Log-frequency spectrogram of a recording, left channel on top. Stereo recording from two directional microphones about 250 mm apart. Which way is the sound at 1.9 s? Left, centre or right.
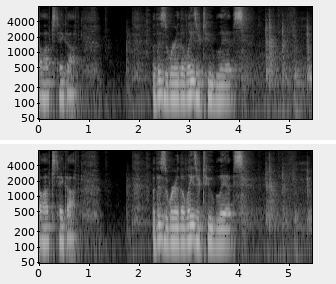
Centre.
